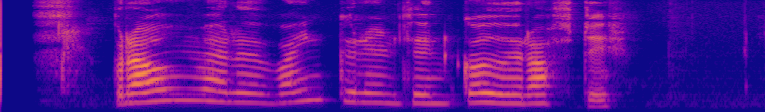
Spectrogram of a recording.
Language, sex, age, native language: Icelandic, male, 11, Icelandic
